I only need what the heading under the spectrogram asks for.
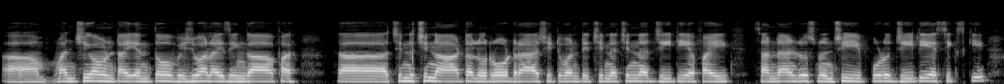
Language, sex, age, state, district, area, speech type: Telugu, male, 18-30, Telangana, Medchal, urban, spontaneous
